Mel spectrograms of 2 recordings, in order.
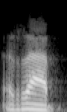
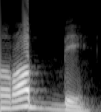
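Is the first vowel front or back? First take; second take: front; back. First: The vowel is a front, Persian-style a. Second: The vowel is a short, back, open a. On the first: The speaker calls it wrong. "یا نمیگیم رب" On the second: The speaker calls it right. "میگیم رب... ر آی کوتاه خوانده میشه"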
